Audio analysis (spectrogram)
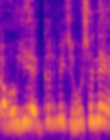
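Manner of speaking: high friendly mock greeting; imitating the fan. Fan saying goodbye on the train, high eager greeting.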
